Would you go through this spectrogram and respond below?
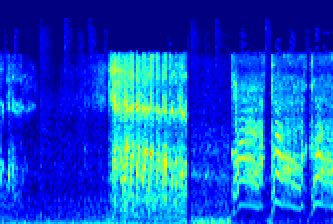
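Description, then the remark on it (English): A person imitates a crow, giving a harsh, raspy burst followed by a few strained, wavering caw-like cries in quick succession, loud and gravelly. “That's my crow impression.”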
